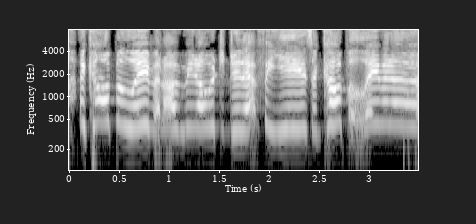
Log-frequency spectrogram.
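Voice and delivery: high, soft, overwhelmed cry; tearful amazement. Acted. Healed pianist marvelling at his hands, acted tearful amazement. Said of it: "And he's crying, he's crying".

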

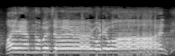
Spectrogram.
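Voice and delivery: loud, slow booming proclamation; big wizard voice. Retold or imitated. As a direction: thunder it out, every word stretched. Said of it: "there's this big voice that comes from behind".

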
